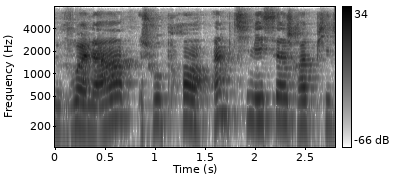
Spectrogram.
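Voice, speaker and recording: Over noticeable background noise, a woman speaks at a moderate pace in a fairly high voice with ordinary pitch variation. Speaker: tarot and oracle card reader. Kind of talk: oracle card reading for viewers. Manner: hesitant, many fillers.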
